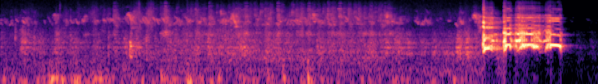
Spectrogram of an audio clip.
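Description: An Aseel rooster gives a single loud, hoarse crow lasting just over a second near the end, after several seconds of low rustling and faint background noise.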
